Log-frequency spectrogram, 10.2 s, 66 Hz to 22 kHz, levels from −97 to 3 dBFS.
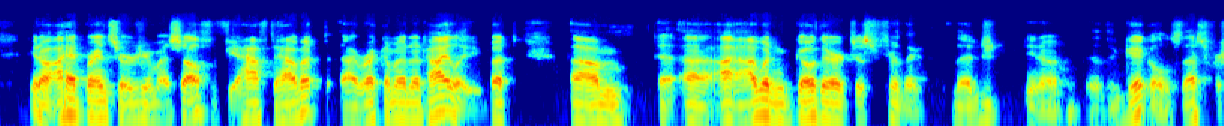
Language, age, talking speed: English, 50-69, 205 wpm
